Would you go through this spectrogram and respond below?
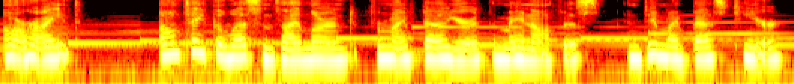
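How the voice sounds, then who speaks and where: A woman's voice: on the high side, steady tone, moderate pace, warm tone, faint music behind, lightly acted. An actress playing an earnest, contrite young woman, a president's daughter, in a manga dub. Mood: resolute. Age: young adult.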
